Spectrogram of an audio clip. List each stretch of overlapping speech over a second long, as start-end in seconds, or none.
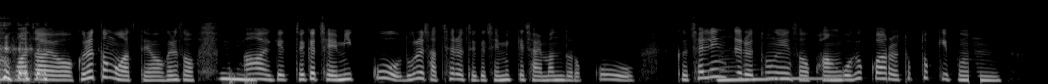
7.2-8.5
